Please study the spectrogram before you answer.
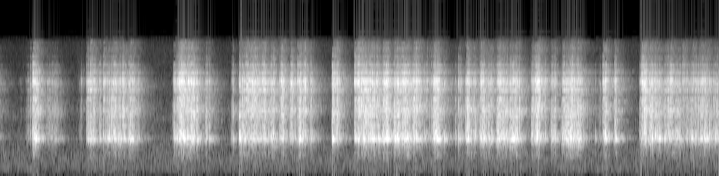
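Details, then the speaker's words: Vintage Grand desk telephone, receiver audio heard through an amplifier at initial checkout: harsh hissing crackle in uneven bursts every half second or so; noisy line, cause not yet found. "and it is very noisy now that is amplified"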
